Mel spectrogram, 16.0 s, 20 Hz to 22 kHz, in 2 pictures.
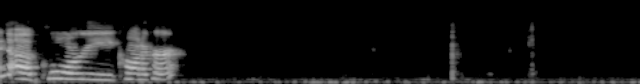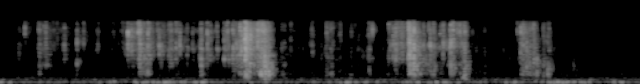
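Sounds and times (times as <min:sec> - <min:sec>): card pack wrapper crinkling: 0:08.2 - 0:15.0.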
